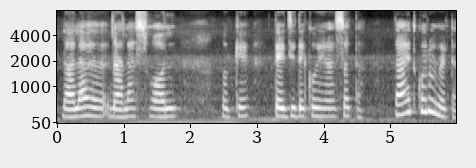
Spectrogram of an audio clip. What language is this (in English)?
Konkani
